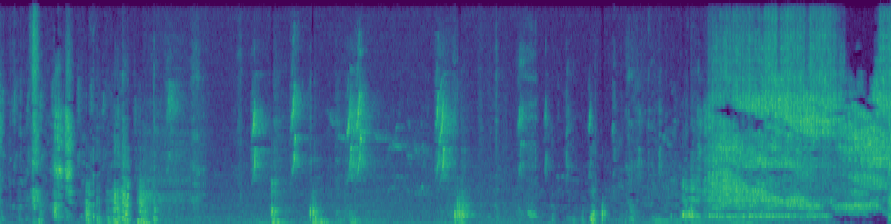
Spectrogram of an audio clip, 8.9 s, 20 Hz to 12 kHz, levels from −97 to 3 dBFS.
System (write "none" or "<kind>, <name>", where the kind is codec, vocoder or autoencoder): vocoder, Vocos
